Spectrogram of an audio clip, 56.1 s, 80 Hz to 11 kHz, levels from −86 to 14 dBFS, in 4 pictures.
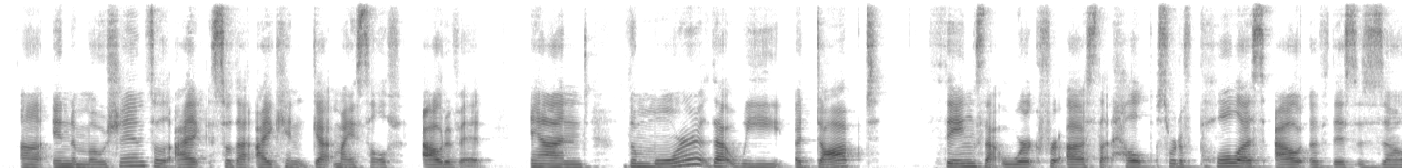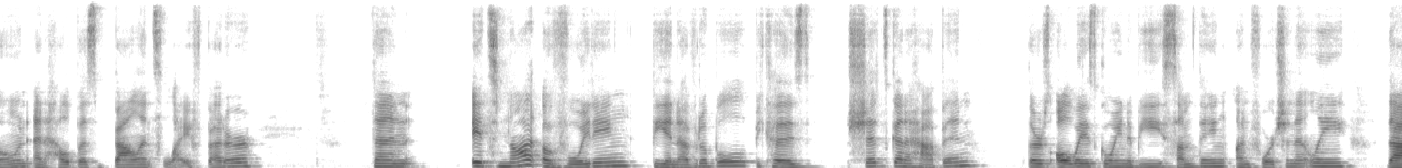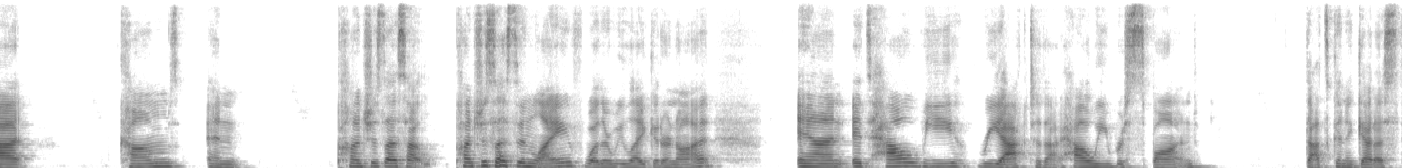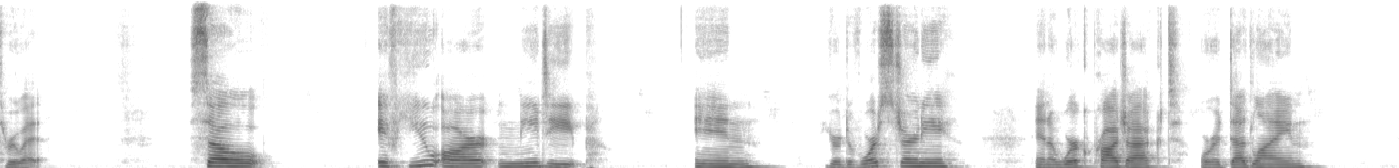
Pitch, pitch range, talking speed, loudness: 195 Hz, 180-220 Hz, 115 wpm, -27 LUFS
